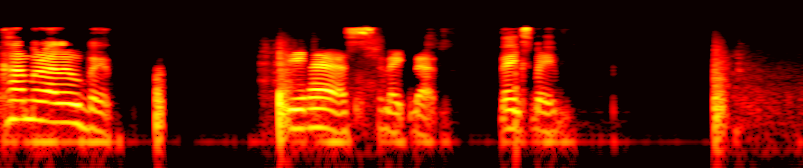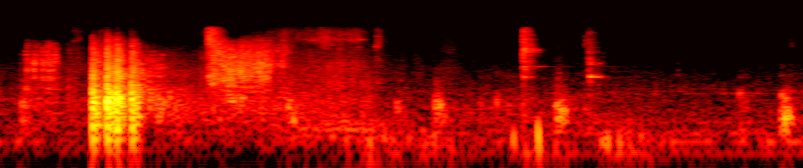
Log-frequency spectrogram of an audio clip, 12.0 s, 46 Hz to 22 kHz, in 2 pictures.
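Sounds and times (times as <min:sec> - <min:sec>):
fireworks bangs: 0:02.0 - 0:02.8, 0:05.3 - 0:12.0
fireworks pops: 0:02.0 - 0:02.8, 0:05.3 - 0:10.8
fireworks crackling: 0:05.4 - 0:10.7.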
